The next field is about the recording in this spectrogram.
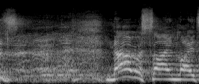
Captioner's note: audience laughing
